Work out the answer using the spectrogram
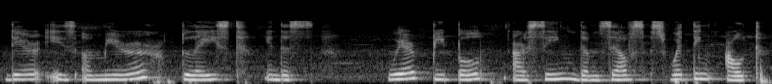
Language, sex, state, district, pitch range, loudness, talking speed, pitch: English, female, Nagaland, Kohima, 215-235 Hz, -17 LUFS, 110 wpm, 225 Hz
